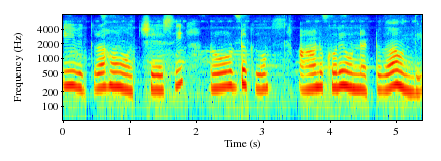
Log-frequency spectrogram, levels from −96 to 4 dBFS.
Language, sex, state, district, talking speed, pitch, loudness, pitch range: Telugu, female, Andhra Pradesh, Guntur, 90 wpm, 240 Hz, -16 LUFS, 225-260 Hz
